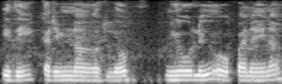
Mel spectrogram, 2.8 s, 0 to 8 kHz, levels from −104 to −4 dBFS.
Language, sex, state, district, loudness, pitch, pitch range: Telugu, male, Telangana, Karimnagar, -14 LUFS, 155 Hz, 150-160 Hz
